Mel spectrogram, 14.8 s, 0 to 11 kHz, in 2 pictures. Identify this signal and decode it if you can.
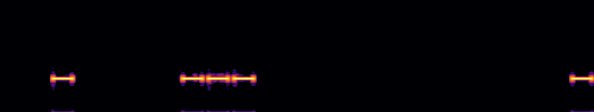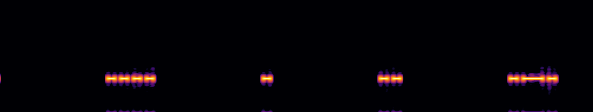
Morse code, heard as a keyed tone, about 15 wpm, spaced as for 5 wpm, 1000 Hz. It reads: TO THEIR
